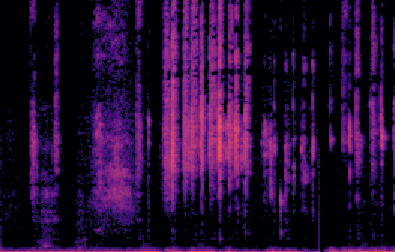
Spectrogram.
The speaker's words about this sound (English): So I'm going to use switch tab tab. And then I'm going to type in my value, enter, enter.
